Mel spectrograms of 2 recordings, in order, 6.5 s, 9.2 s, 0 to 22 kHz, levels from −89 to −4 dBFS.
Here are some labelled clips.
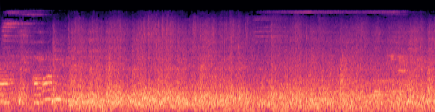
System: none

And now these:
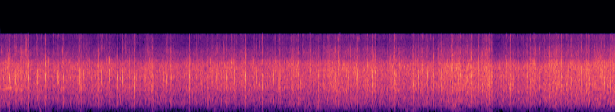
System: none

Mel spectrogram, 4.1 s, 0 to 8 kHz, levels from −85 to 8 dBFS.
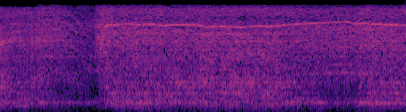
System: none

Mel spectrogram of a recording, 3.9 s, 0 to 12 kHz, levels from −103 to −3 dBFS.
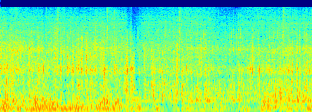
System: none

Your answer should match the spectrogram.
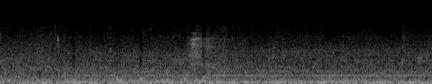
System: none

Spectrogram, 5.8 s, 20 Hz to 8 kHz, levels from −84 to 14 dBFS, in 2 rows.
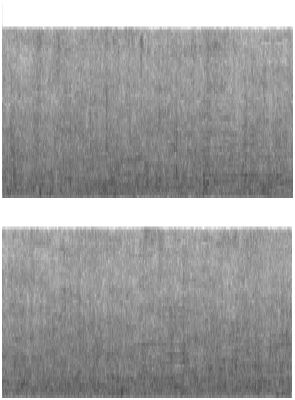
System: codec, SNAC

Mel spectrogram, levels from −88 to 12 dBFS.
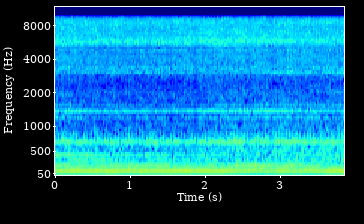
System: none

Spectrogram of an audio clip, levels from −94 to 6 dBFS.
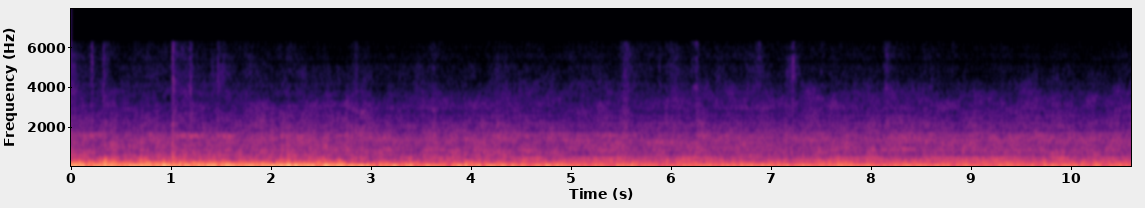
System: codec, SNAC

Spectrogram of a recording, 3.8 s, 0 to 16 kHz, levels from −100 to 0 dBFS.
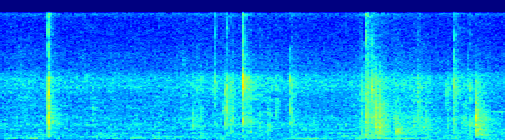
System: none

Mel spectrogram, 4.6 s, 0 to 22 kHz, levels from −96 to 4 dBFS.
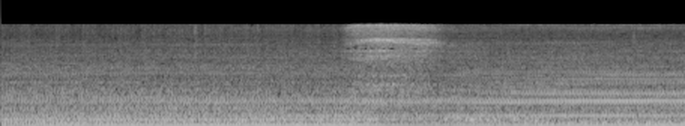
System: none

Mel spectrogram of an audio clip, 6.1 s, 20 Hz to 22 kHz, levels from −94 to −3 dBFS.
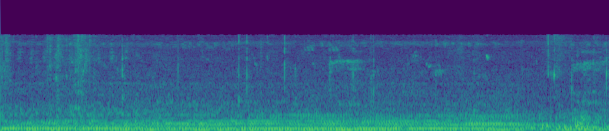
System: none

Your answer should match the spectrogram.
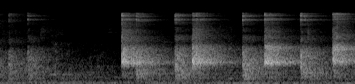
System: none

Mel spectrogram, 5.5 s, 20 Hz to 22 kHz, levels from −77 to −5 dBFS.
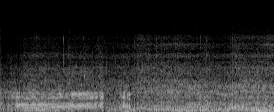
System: none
